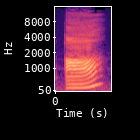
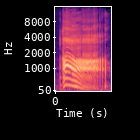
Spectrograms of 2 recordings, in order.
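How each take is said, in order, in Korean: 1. 음이 낮은 데서 높은 데로 올라가요. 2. 음이 높은 데서 낮은 데로 뚝 떨어져요. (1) "이성은 아, 아 올라갔죠?" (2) "사성은 아, 아 이렇게 뚝 떨어집니다"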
